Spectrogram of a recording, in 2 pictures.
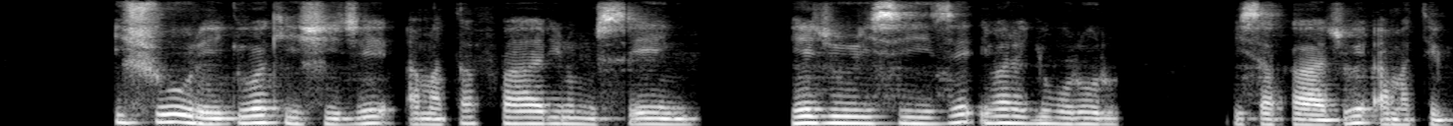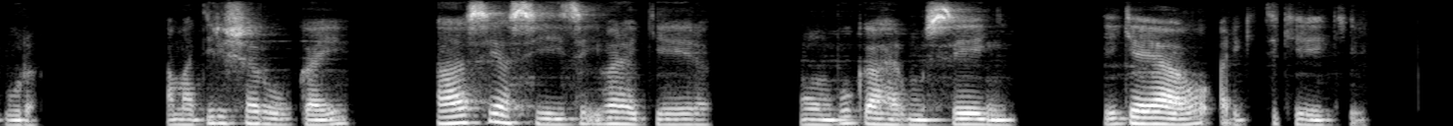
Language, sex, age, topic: Rundi, female, 36-49, education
